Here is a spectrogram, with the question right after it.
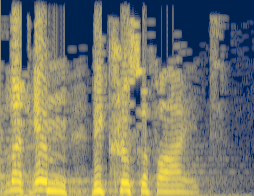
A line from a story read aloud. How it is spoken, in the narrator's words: the crowd cried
